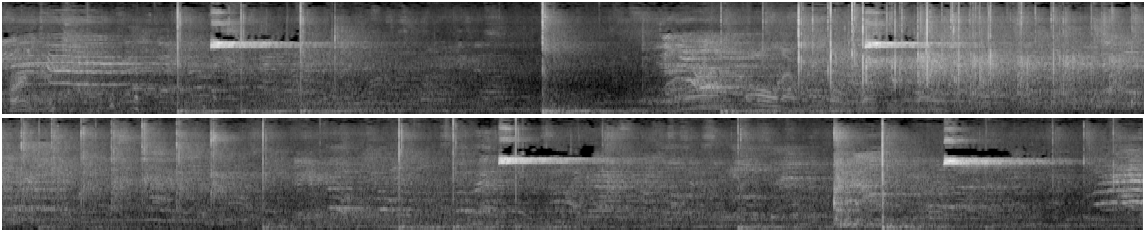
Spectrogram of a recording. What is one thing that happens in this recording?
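Spectators cheer and call out in an echoing hall.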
